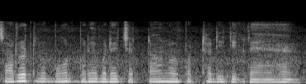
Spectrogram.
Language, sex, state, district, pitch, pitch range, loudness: Hindi, male, Arunachal Pradesh, Lower Dibang Valley, 125 Hz, 120-130 Hz, -17 LUFS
